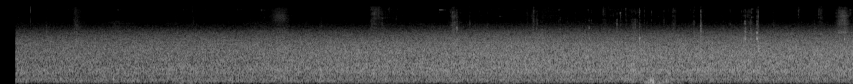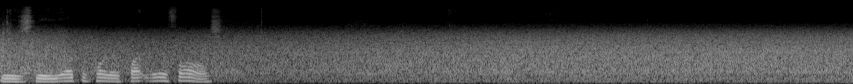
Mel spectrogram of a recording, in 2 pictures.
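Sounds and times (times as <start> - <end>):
distant waterfall rushing hiss: 0.2 - 17.0.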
